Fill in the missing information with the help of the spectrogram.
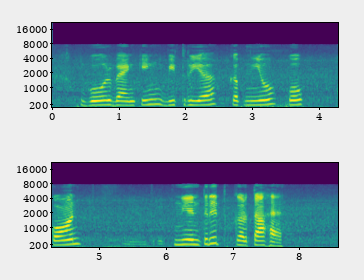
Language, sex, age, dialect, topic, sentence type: Hindi, female, 36-40, Marwari Dhudhari, banking, question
